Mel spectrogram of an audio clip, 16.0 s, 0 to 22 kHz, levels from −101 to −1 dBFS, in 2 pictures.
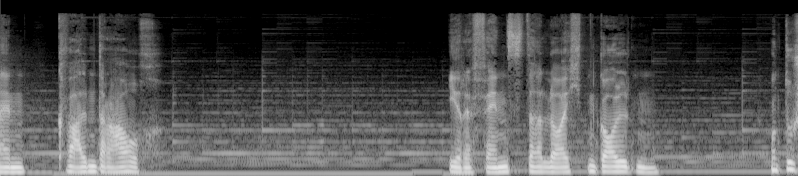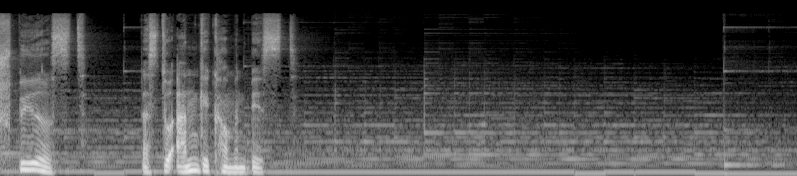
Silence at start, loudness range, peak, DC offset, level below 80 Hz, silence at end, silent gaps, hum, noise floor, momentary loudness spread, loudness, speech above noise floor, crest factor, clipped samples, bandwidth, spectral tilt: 0 s; 20 LU; 0 dBFS; under 0.1%; -42 dBFS; 0 s; none; none; -39 dBFS; 24 LU; -18 LUFS; 21 dB; 22 dB; under 0.1%; 16 kHz; -6 dB/octave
